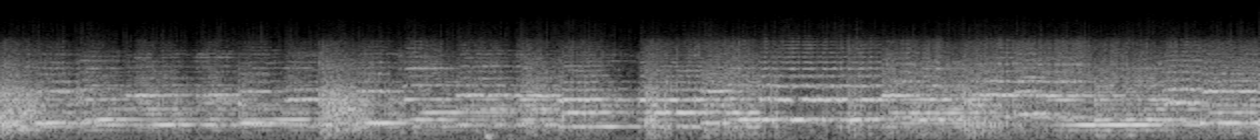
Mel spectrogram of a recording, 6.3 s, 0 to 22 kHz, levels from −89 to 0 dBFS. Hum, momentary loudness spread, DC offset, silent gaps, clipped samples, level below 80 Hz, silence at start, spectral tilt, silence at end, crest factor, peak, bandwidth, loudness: none; 3 LU; under 0.1%; none; under 0.1%; -54 dBFS; 0 s; -4.5 dB/octave; 0 s; 10 dB; -12 dBFS; 9.6 kHz; -21 LUFS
